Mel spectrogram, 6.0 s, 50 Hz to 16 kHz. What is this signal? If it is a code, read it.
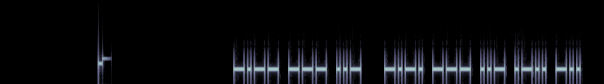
Morse code, heard as a keyed tone, about 34 wpm, 700 Hz. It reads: YOU COULD
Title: Sets of 2 Words 35wpm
